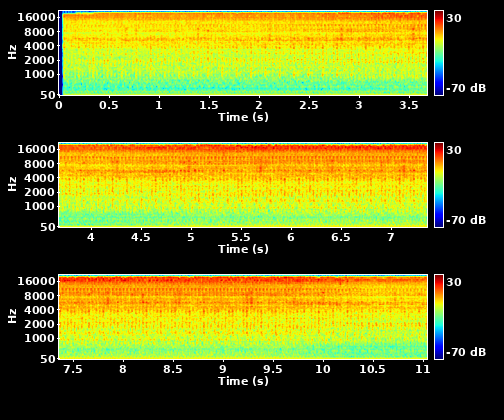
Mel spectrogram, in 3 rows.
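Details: BMW 118d with N47 diesel at idle: fast, steady metallic ticking and light rattle from a worn timing chain, recorded before chain replacement.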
